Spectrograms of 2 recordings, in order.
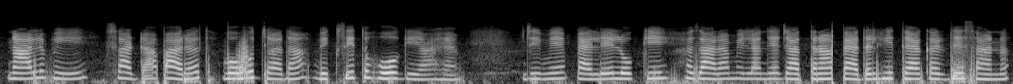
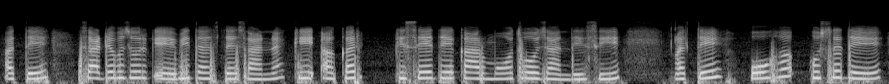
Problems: background sounds at intervals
